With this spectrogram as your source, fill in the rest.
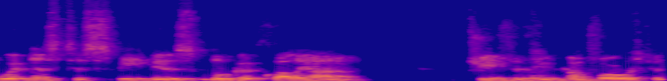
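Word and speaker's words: Quagliano: thank you would you state your name and spell it for the record please Luca qualan l u c a q u a g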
